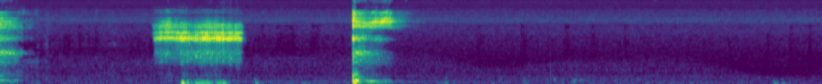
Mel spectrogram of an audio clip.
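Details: Two rough, noisy breath sounds with quiet pauses between them, fitting snoring during sleep.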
